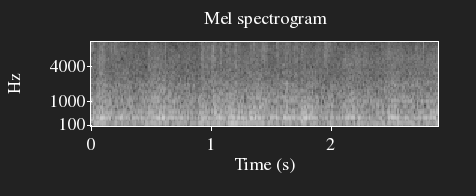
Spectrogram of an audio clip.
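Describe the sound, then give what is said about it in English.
Many bees buzz in a dense, continuous drone, steady and moderately loud throughout with no other sounds. “I'll hook you up with these bees, neighbor.”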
